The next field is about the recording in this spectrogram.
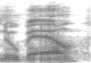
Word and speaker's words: Nobel: It's not Nobel, it's Nobel.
